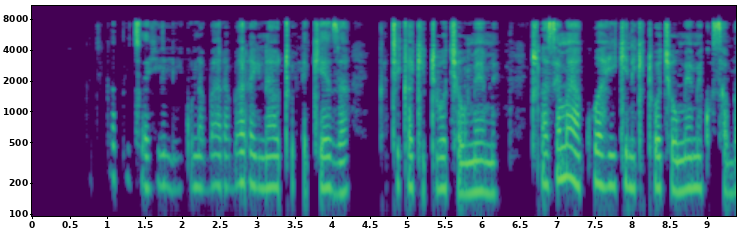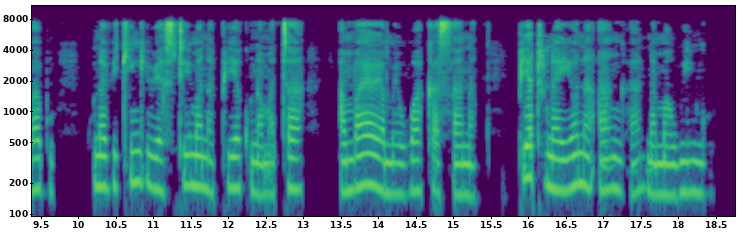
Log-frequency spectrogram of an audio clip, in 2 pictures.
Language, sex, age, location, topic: Swahili, female, 25-35, Nairobi, government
